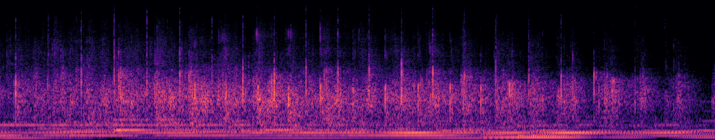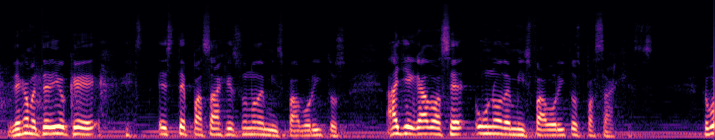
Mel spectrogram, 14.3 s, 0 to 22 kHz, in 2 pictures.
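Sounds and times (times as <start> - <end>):
audience applauding: 0.0 - 7.8
sustained keyboard chords: 0.0 - 12.4
speech: 7.2 - 13.6.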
